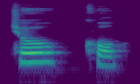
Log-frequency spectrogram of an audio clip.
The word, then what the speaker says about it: 좋고: When we read it, 히읗 makes the following consonant aspirated. So second syllable becomes ko, not go anymore, and no 히읗 sound exists anymore. So we read it as 좋고, 좋고.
